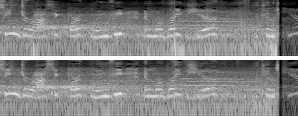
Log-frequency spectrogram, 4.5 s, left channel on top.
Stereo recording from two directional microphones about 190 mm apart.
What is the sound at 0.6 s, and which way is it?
A woman's voice, 10° right (ahead or behind).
